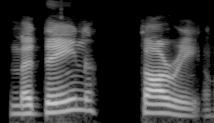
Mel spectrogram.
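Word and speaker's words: Madain Sari: with episode 11 um the way you say this is mine sorry medine sorry sounds like the word sorry but it's sorry uh that is the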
